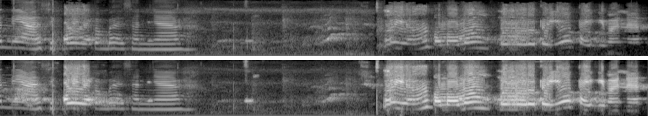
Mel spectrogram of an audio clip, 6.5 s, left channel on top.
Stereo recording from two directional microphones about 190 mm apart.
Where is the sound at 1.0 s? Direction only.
25° right (ahead or behind).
